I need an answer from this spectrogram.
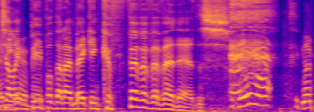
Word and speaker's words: Keftedes: So I've been telling people that I'm making Keftedes. You know what? You're not too far away. It's Keftedes. Keftedes? Yeah, but like the D is more like a TH sound. Keftedes.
